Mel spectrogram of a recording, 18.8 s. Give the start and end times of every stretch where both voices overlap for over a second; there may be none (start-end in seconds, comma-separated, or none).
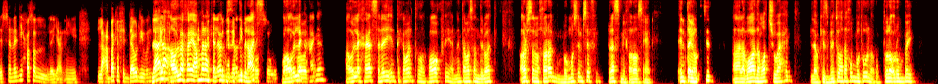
3.0-6.2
